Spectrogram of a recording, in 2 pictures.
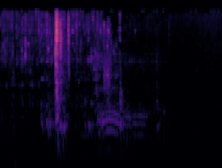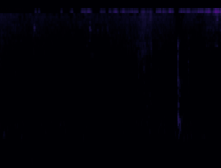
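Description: A short splash of water being poured, followed by a brief gurgling swallow, then near silence with one small click toward the end. Fairly quiet, with no talking.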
